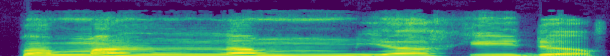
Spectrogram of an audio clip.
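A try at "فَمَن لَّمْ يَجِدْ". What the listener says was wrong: Yajid. Dibaca yahid kalau nggak ada titiknya, Bu. Kalau ada titiknya di bawah jadi huruf jim. Yajid. Nah, bukan yahid ya. Karena ada titiknya.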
